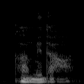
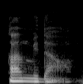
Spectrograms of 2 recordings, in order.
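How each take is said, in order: First: A hushed plea to calm down; whispered prayer. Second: Said in the usual way. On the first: Retold or imitated. On the plane, begging the Lord in a whisper. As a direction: breathe it in a whisper.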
